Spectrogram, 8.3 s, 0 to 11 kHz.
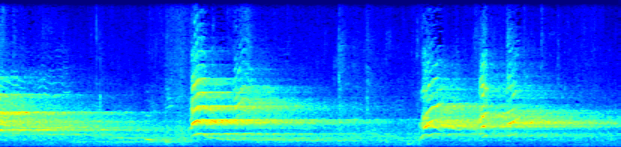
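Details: Nana the beluga training at Port of Nagoya Public Aquarium on 13 April 2019. A long, reedy, harmonic squeal is followed by two louder calls that each jump in with a rising sweep and then hold steady, about three seconds apart.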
